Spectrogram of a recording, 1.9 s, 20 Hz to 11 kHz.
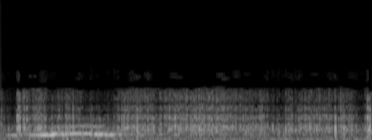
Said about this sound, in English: What was that? Whistle. Well, it's only 10 o'clock. Can't be the way freight, can it? Oh, I never heard of them being that early.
